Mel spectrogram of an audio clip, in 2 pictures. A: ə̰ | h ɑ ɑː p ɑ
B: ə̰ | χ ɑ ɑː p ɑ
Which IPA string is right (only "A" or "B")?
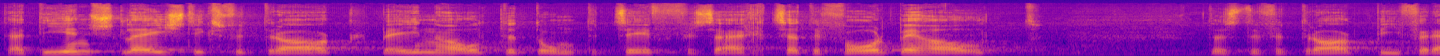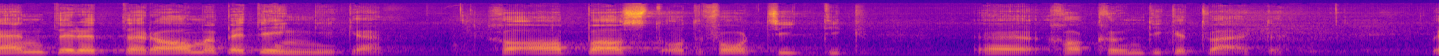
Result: B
